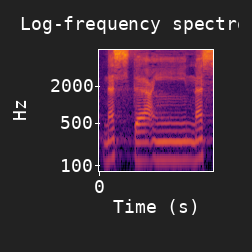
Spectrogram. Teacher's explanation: Sifat huruf sin tu dia memang dia ada desiran angin, tetapi tidaklah selalu bunyi terlalu kuat ya.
